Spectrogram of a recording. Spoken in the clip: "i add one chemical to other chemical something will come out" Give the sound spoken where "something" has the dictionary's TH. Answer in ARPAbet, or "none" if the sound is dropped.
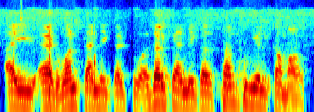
T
